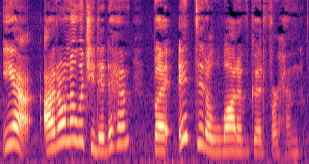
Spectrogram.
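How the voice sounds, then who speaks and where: A woman's voice: high-pitched, expressive, moderate pace. Woman acting a brash, sardonic young heroine. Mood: casual, fond. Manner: casual, exasperated, emphatic. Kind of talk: audiobook character voice for fan fiction.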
